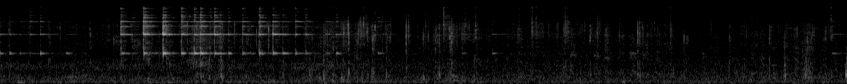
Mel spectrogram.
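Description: Small bell on a sheep's collar jingling in a quick run of strikes for about two seconds, starting about a second in, then only faint rattles as the animal moves.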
